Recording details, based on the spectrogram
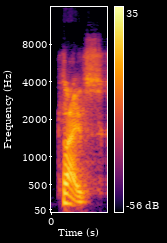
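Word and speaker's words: Klaus: Uh keyboardist Nikki Hopkins, basist Claus Vorman, I hope I pronounced that correctly. Clman. Yes, Claus. Yes. Close. How do you say that? Simon Close.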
